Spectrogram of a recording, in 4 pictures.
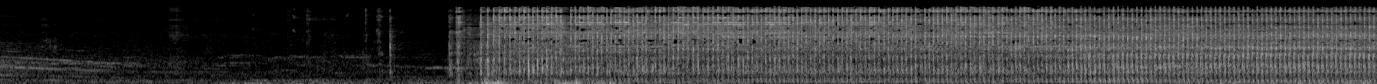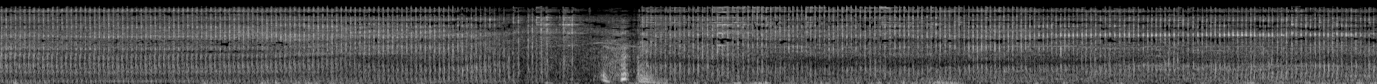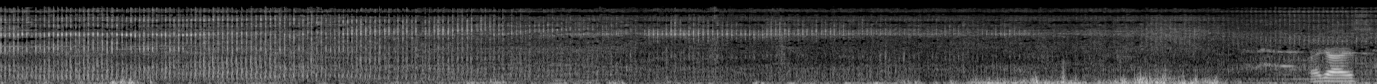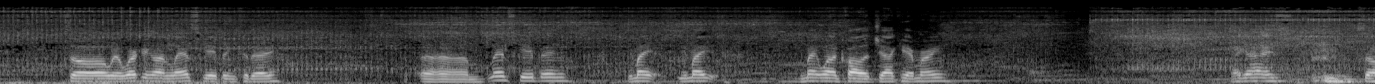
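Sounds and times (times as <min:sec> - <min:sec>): jackhammer breaking rocky ground: 0:04.5 - 0:39.8.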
